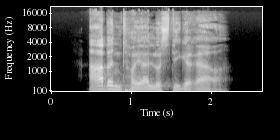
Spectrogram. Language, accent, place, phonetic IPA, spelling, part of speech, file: German, Germany, Berlin, [ˈaːbn̩tɔɪ̯ɐˌlʊstɪɡəʁɐ], abenteuerlustigerer, adjective, De-abenteuerlustigerer.ogg
- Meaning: inflection of abenteuerlustig: 1. strong/mixed nominative masculine singular comparative degree 2. strong genitive/dative feminine singular comparative degree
